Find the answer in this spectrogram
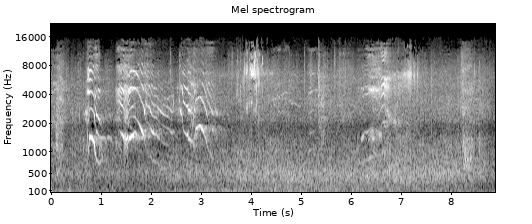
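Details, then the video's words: Dolphins in the ocean trade quick whistles, wavering and looping up and down in the first few seconds, then fainter calls amid constant hissing water noise. "Sound of Dolphins"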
